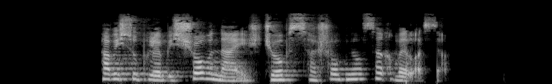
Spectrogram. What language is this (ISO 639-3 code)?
kat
